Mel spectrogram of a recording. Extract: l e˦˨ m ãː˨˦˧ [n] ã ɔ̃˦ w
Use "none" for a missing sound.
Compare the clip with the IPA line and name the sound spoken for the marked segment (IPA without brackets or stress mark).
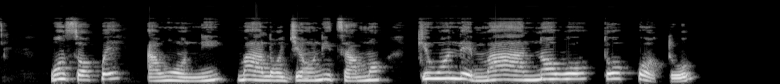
n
